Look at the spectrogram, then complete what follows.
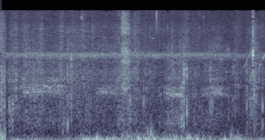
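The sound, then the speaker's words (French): Steady footsteps crunch along outdoors at an even walking pace as someone walks along a balcony-like path. They are moderately loud, over a low wind-like rumble and a faint continuous high whine. No one speaks. “On marche sur comme un balcon.”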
